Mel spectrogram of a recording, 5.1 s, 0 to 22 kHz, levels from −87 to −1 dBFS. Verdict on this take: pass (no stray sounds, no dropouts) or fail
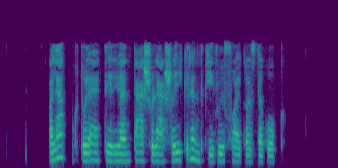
fail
